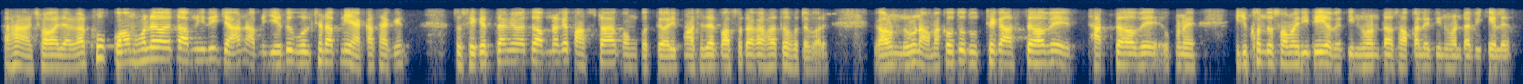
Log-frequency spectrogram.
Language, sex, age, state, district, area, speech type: Bengali, male, 18-30, West Bengal, Purulia, urban, conversation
